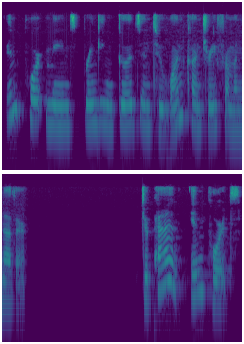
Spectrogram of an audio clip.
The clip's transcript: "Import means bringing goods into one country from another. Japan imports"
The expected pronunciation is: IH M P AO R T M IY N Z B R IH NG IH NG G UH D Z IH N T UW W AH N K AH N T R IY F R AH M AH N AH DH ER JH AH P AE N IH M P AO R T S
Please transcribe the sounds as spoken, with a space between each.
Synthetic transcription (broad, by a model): IH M P AO R T M IY N Z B R IH NG IH NG G UH D Z IH N T UW W AH N K AH N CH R IY F R AH M AH N AH DH ER JH AH P AE N IH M P AO R T S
